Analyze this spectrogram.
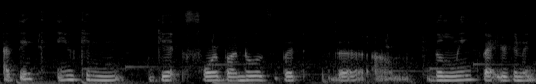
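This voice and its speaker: Speaking at a fairly slow pace with light background noise, a woman uses an ordinary speaking voice at medium pitch with fairly even intonation. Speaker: beauty YouTuber, hair reviewer. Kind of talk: product review vlog. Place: home room. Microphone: phone near.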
